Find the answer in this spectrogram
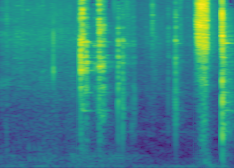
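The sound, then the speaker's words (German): Glasses clink together in a toast, a quick irregular run of several bright, ringing taps, with no voices. “Prost. Prost.”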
